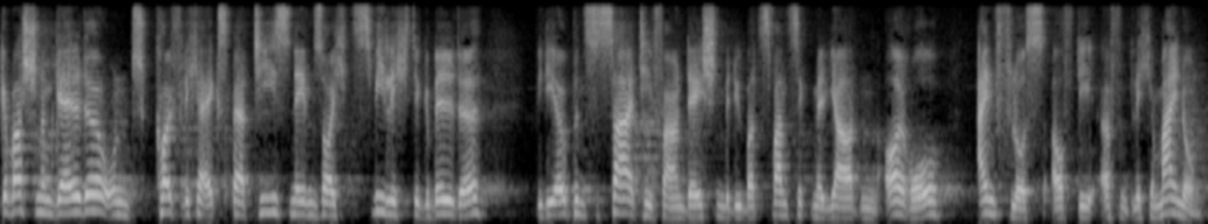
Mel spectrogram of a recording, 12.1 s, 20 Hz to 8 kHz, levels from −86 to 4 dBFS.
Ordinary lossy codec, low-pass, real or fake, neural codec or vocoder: none; 7.2 kHz; real; none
